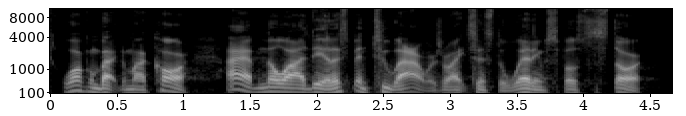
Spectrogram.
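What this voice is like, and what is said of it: South Carolina Southern accent. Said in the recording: “South Carolina boy. I cannot hide it with this accent”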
